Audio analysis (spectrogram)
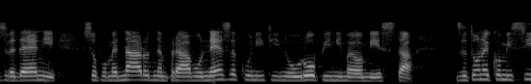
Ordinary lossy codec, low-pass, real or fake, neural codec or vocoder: none; 7.2 kHz; real; none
